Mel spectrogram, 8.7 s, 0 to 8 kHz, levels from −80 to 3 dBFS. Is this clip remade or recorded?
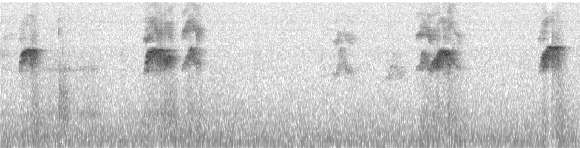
remade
